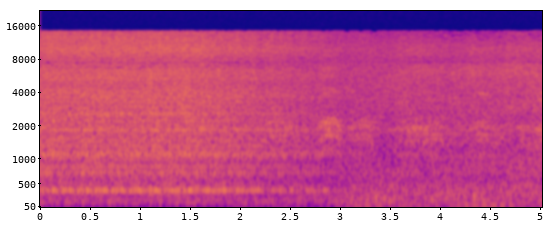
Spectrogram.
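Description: Train running: a steady mechanical hum with a few held tones that fade out about three seconds in, leaving an even rushing noise.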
